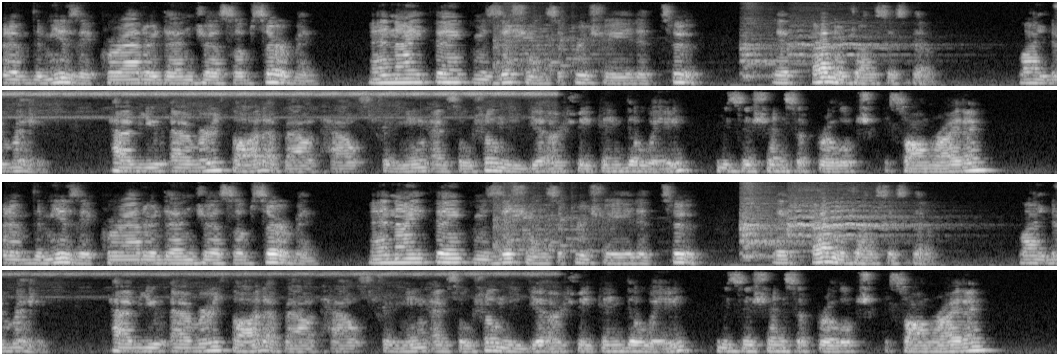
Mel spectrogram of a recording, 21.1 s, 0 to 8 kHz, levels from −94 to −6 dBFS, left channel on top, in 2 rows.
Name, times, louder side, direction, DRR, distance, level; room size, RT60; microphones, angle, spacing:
voice 1, 0.0-3.1 3.7-6.9 7.7-9.3 10.2-11.0 11.6-17.4 17.7-20.4, equal, 10° left, -1 dB, 1.1 m, -27 dB
sound 1, 4.7-7.0 12.5-12.6 14.4-14.5, right 1 dB, 15° right, 0.8 m, -42 dB
sound 2, 7.3-9.6, right 6 dB, 50° right, 0.4 m, -34 dB
Cricket / Frog, 10.5-16.1, left 8 dB, 55° left, 0.7 m, -35 dB
4.4 x 2.6 x 3.0 m, 0.25 s
head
